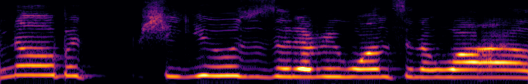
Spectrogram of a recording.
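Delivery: mildly imitating his wife defending the toy; lightly voiced wife. Wife defends keeping toy house.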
